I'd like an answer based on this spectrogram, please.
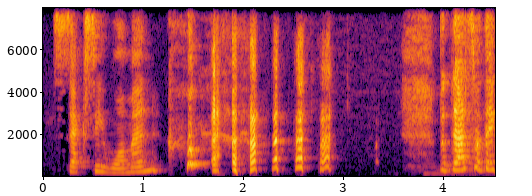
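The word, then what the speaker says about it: Sacsayhuamán: say this wrong but the way they used they were pronouncing it was um the stones of sexy woman but that's what they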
